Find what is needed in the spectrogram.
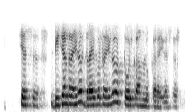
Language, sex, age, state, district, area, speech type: Hindi, male, 18-30, Madhya Pradesh, Bhopal, urban, conversation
